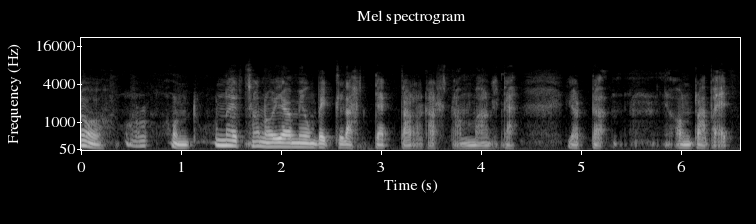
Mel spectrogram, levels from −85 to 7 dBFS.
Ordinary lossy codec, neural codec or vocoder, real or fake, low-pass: none; none; real; 19.8 kHz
